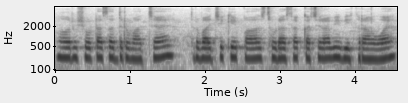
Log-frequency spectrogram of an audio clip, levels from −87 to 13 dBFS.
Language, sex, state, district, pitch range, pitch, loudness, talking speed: Hindi, female, Punjab, Kapurthala, 215-230 Hz, 220 Hz, -15 LUFS, 185 wpm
